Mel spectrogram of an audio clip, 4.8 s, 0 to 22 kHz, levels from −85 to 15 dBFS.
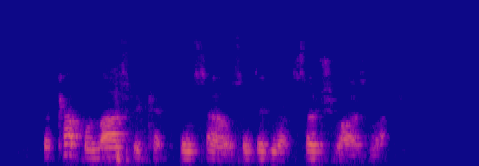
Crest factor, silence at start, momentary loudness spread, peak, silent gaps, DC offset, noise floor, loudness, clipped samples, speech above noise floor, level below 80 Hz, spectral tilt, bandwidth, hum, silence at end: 20 dB; 0.45 s; 17 LU; -20 dBFS; none; under 0.1%; -89 dBFS; -38 LUFS; under 0.1%; 52 dB; -80 dBFS; -8 dB/octave; 9.2 kHz; none; 0.95 s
